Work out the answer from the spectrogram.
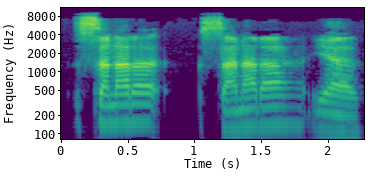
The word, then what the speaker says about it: Sanada: Sanada, yeah. Sanada, like, it's kind of like that. Yeah, Sonata.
